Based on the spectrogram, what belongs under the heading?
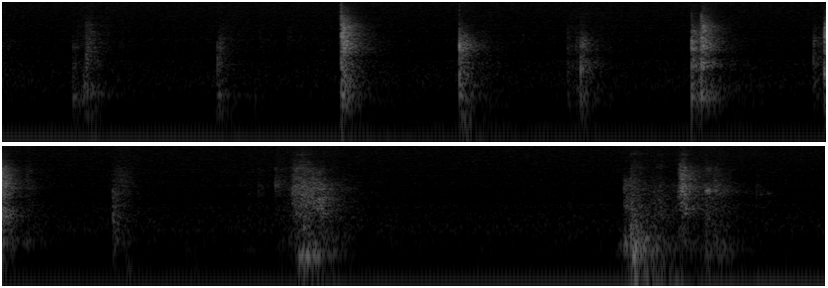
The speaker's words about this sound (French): Les deux garçons entrent dans l'allée. Et ils vont prendre l'ascenseur.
